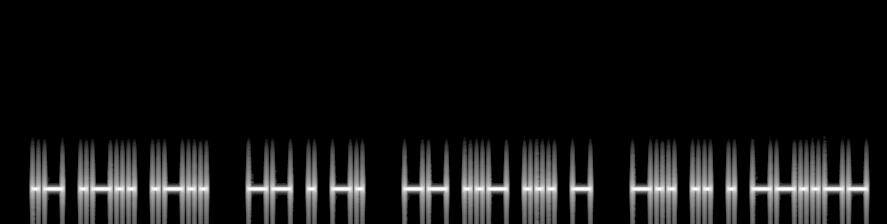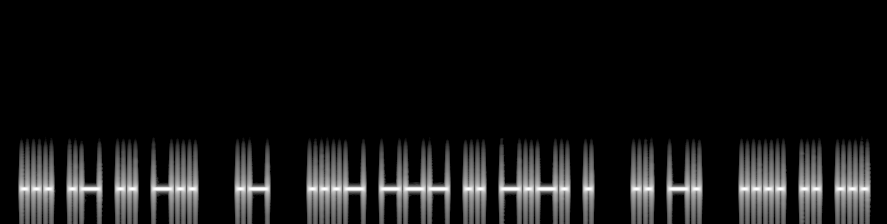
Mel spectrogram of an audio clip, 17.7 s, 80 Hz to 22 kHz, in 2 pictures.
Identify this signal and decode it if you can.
Morse code, heard as a keyed tone, about 20 wpm, 700 Hz. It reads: ALL MEN MUST DIE, SAID A VOICE IN HIS
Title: Sentences from Top 1300 Words 20wpm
